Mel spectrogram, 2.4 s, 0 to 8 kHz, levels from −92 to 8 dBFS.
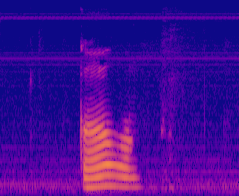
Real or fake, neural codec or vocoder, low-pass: real; none; 7.2 kHz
